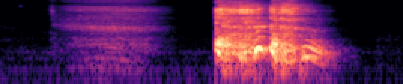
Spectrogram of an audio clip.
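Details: Female smoker coughing while smoking a cigarette, with airway congestion: a soft breath in, then one loud, harsh, rough congested cough; smoker's cough.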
